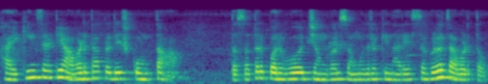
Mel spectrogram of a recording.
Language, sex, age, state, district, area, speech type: Marathi, female, 30-45, Maharashtra, Sangli, urban, spontaneous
